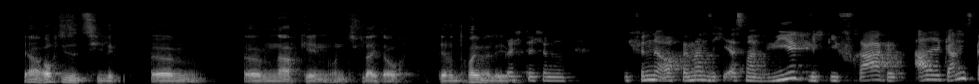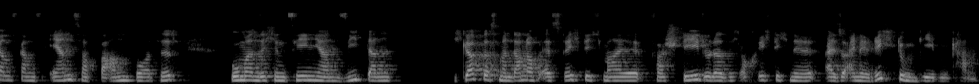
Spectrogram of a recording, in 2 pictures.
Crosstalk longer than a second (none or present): none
